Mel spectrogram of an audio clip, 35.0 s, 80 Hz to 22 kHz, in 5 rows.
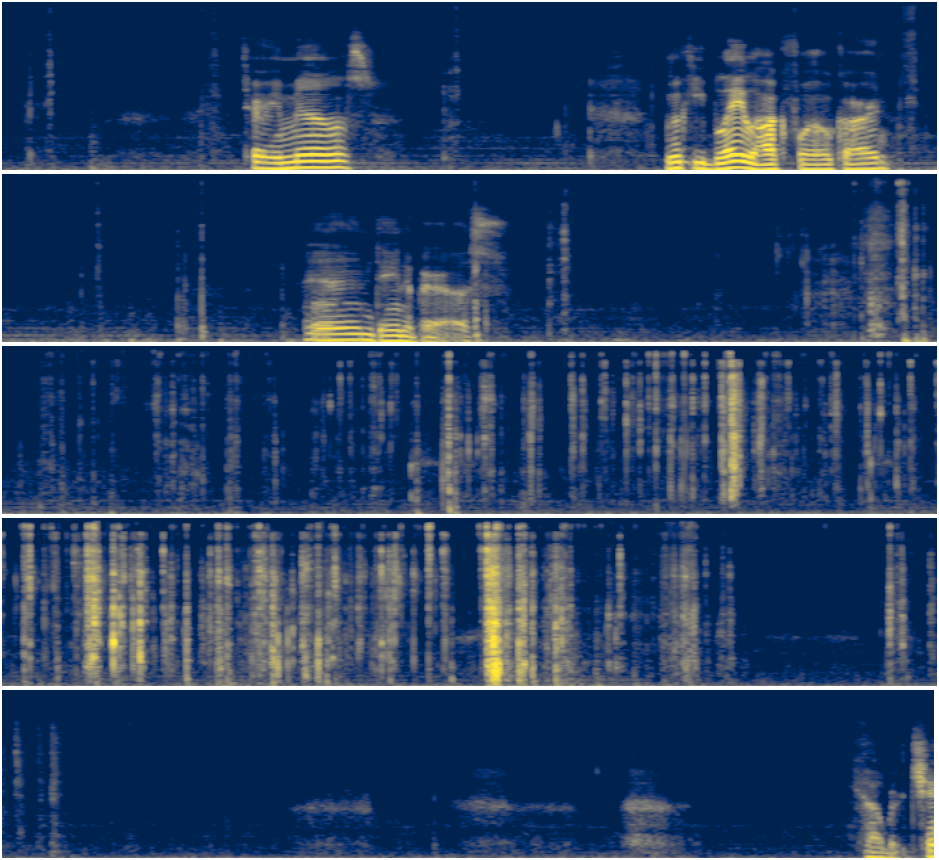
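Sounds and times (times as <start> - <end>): wrapper crinkling: 13.5 - 26.6, 27.6 - 28.5
wrapper ripping: 13.5 - 26.6, 27.6 - 28.4.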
